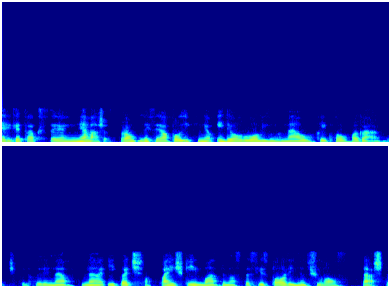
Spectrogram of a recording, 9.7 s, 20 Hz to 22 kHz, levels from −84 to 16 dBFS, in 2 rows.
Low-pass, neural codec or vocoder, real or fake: 5.4 kHz; codec, 16 kHz in and 24 kHz out, 0.6 kbps, FocalCodec, streaming, 2048 codes; fake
